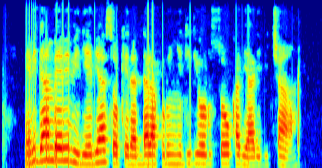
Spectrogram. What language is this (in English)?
Ganda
